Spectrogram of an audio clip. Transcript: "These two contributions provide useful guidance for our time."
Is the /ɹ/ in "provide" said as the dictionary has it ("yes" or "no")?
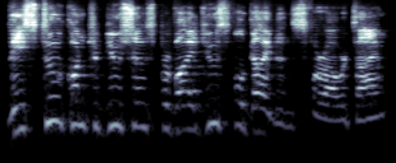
yes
